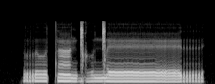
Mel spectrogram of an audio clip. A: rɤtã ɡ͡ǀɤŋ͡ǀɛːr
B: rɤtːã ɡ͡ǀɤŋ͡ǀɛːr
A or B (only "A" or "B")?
A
